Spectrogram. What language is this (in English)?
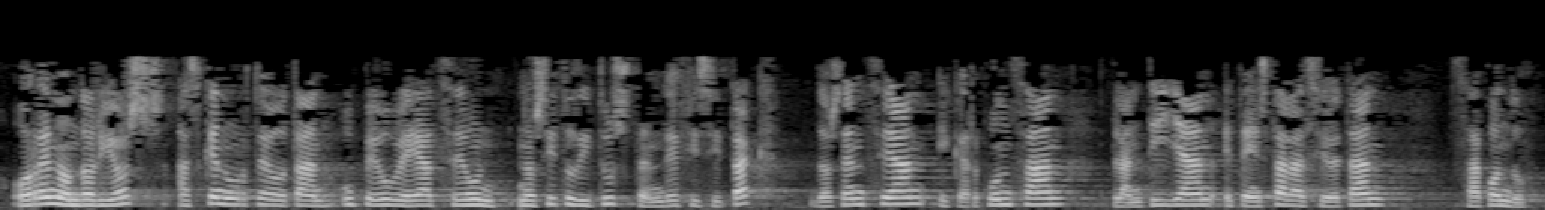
Basque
